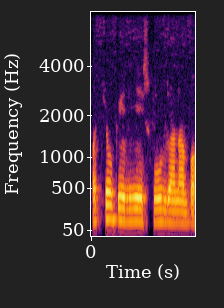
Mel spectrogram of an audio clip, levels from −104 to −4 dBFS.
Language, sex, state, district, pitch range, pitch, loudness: Hindi, male, Uttar Pradesh, Hamirpur, 120-130 Hz, 125 Hz, -17 LUFS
